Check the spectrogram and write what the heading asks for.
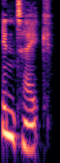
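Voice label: "intake", British English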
